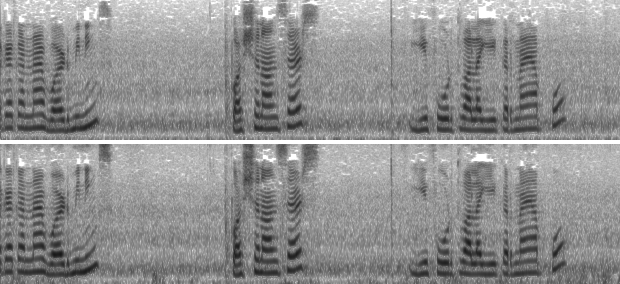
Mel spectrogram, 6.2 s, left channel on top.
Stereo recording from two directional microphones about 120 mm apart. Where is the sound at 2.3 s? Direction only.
35° right (ahead or behind).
